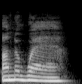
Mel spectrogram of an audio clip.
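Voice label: "unaware", British English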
